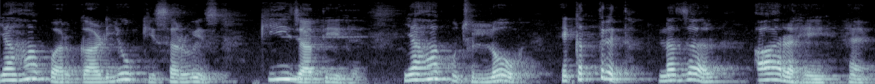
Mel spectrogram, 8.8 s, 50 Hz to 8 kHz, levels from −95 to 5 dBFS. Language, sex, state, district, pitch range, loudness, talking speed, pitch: Hindi, male, Rajasthan, Bikaner, 130-215 Hz, -17 LUFS, 110 wpm, 160 Hz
